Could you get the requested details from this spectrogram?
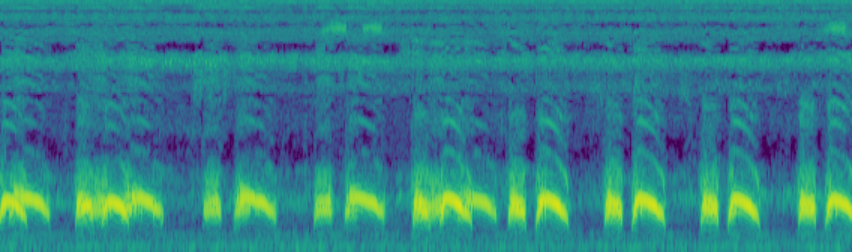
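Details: Spotted dove coos from a recording used to lure birds for trapping: a dense stream of short-long hoarse coo pairs, sometimes overlapping, at about one per second.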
